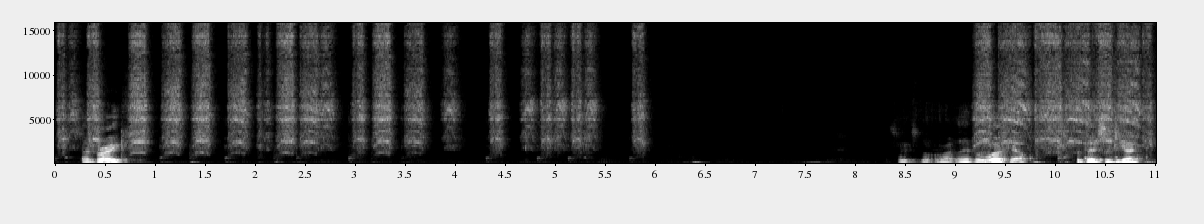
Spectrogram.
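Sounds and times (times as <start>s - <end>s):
servo buzzing in bursts: 9.2s - 11.0s.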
